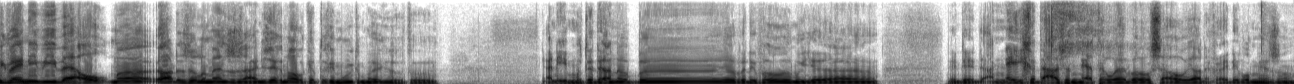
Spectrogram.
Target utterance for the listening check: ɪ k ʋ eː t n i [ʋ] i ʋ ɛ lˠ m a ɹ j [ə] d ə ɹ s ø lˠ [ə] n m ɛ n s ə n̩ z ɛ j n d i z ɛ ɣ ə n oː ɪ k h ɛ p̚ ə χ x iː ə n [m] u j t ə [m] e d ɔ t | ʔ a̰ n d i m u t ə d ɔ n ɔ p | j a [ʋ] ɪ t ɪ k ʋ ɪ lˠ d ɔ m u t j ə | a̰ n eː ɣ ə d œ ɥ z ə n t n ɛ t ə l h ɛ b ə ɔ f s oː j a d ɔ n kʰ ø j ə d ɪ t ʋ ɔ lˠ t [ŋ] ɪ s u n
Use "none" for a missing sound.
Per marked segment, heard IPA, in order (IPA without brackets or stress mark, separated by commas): ʋ, a, ə, m, m, ʋ, m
